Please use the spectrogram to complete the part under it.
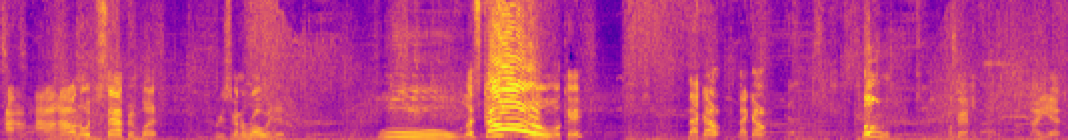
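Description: Excitable young man shouting over a fighting game. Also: high voice, unhurried, pauses often, soft background music. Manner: talks himself calm with repeated okays. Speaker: gaming streamer. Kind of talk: live gameplay commentary.

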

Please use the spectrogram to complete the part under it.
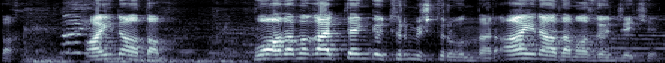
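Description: A young man with a Turkish accent, reacting to prank videos in casual commentary, exclaiming, laughing and shouting. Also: sits high, lively intonation, a little fast, music in the background.

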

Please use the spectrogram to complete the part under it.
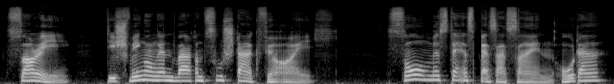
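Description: A man voicing a cheerful, talkative male green insect alien with a lively, playful way of talking. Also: a little high, measured pace, pitched above the performer's own voice. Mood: soothing.

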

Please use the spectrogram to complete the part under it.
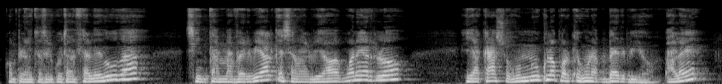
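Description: Gravelly-voiced man explaining syntax. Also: mid-range voice, big pitch swings, fairly quick. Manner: explanatory, checks in with "¿vale?". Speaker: teacher.

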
